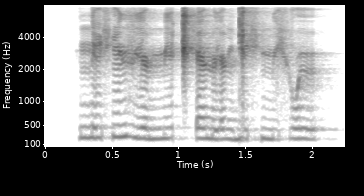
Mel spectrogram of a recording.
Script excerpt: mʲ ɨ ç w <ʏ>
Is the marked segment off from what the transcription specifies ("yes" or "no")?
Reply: yes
